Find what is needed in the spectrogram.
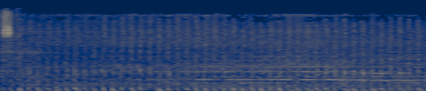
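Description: Helicopter rotor noise, a fast, steady low pulsing. A few held tones come in about halfway through.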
